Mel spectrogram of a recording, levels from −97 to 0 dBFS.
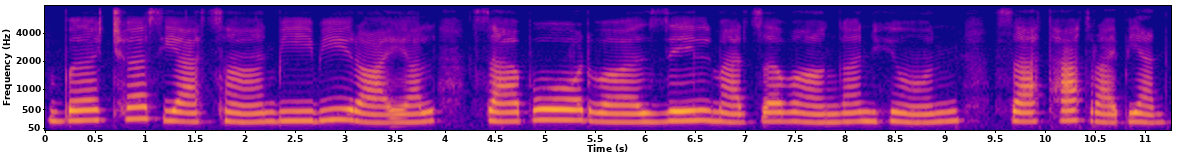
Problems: none marked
